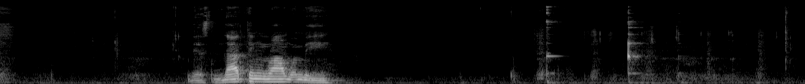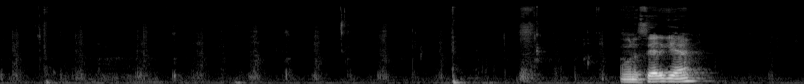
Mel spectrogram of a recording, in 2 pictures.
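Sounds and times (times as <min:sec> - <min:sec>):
chewing crunchy salad: 0:00.0 - 0:02.0, 0:03.6 - 0:16.0
metal fork clinking on glass bowl: 0:05.4 - 0:05.7, 0:06.3 - 0:06.5.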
